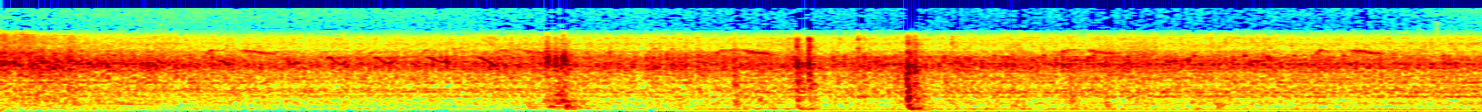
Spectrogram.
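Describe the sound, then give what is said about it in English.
A police squad car, after driving along a riverbank, rolls steadily along a rough dirt road looking for a cabin, its engine a low continuous rumble under gravelly road noise, with a few sharp bumps and rattles as it jolts over uneven ground. “We switched to the squad car, driving along a riverbank and then onto a dirt road as they're trying to find the Darlings' cabin.”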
